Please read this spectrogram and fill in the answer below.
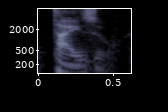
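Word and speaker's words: Taizu: De fato, o fundador contemporâneo da dinastia Ming chinesa, Jon Jung, também é conhecido pelo mesmo título póstumo, pronunciado Taisu, em chinês.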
